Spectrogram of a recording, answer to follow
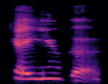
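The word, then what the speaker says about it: Cayuga: county in upstate New York if you could pronounce it for me. Cauga Kuga County.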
